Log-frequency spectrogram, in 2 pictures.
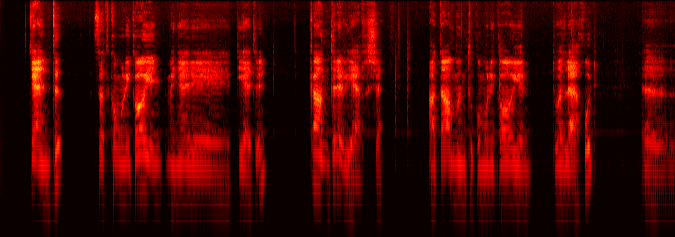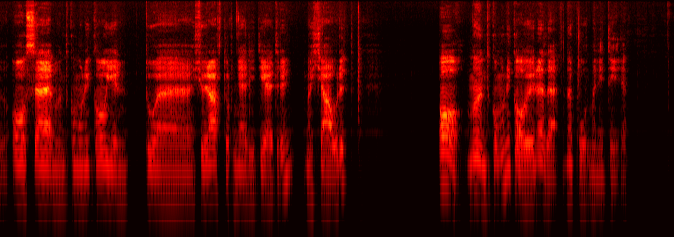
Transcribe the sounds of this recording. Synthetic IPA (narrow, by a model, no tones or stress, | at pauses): cɛnt̪ə | sat̪ə̥kɔmunikɔjənmɛɲɛɾit̪jɛt̪ɾin | kant̪ɾɛvjɛɾʃɛ | at̪amunt̪ːəkɔmunikɔjən | t̪uɛlɛxuɾ | ɔsɛmənt̪əkɔmunikɔjən | t̪uɛʃuɾaɾt̪uɾɲɛɾit̪jɛt̪ɾinmɛçawɾit̪ | ɔmənt̪əkɔmunikɔjənɛðɛmɛkuɾmənit̪iɾɛ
